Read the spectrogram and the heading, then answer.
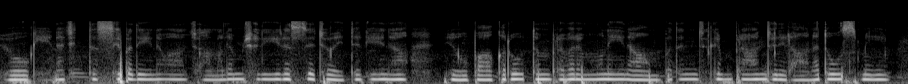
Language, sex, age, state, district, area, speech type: Sanskrit, female, 18-30, Karnataka, Uttara Kannada, rural, spontaneous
